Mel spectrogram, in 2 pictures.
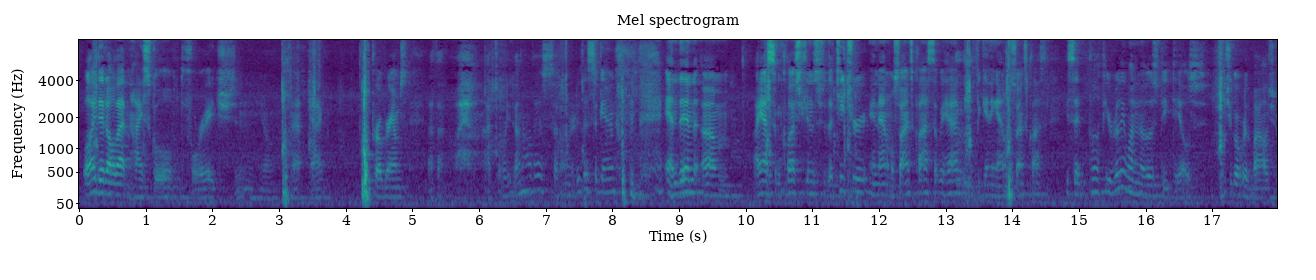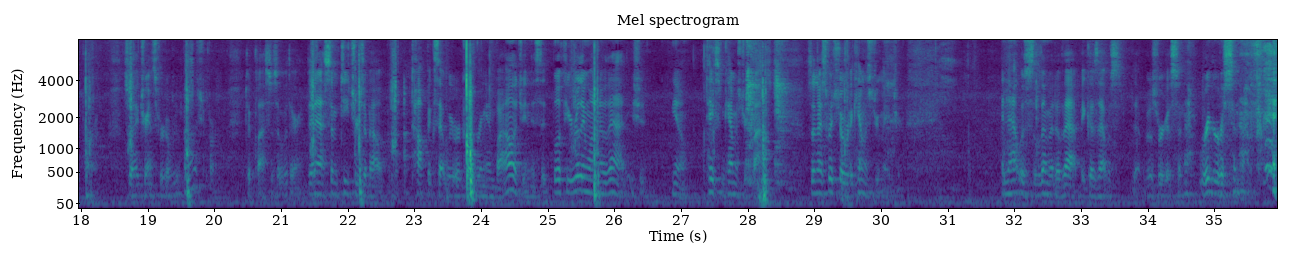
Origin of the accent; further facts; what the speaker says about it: Texas, United States; I grew up in West Texas and we raised cattle. I worked in the oil fields, paid for my way for college.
